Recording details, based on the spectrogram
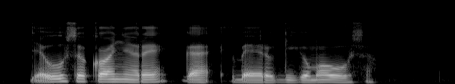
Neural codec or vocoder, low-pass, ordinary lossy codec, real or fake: none; 7.2 kHz; none; real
